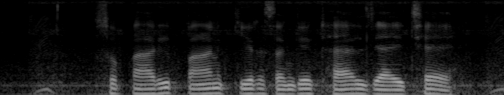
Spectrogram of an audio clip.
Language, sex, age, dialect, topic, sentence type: Maithili, male, 36-40, Bajjika, agriculture, statement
